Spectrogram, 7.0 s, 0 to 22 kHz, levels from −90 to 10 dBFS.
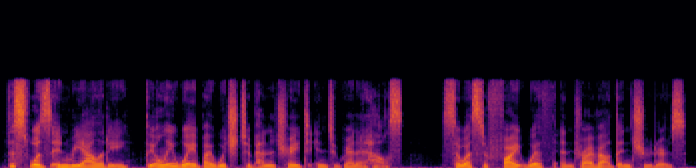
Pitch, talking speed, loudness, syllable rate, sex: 205 Hz, 205 wpm, -21 LUFS, 6.0 syllables/s, female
